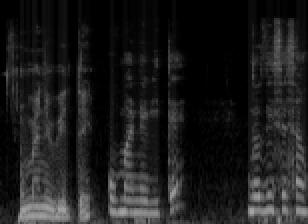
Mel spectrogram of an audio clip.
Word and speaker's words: Humanae Vitae: se pronuncia? Humane Vitae.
